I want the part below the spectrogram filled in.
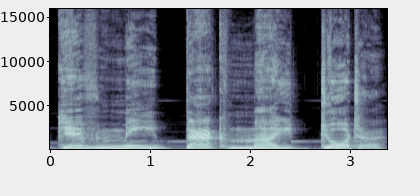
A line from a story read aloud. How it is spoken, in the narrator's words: he roared above the deafening music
